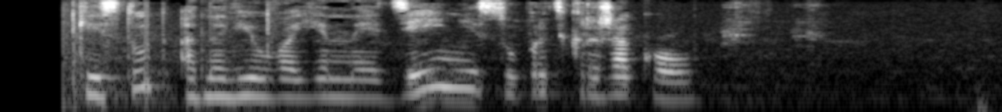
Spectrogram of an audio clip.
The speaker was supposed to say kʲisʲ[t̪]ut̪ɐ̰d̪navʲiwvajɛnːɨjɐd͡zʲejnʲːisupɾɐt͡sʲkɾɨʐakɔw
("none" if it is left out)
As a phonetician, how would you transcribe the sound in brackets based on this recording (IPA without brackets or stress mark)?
t̪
